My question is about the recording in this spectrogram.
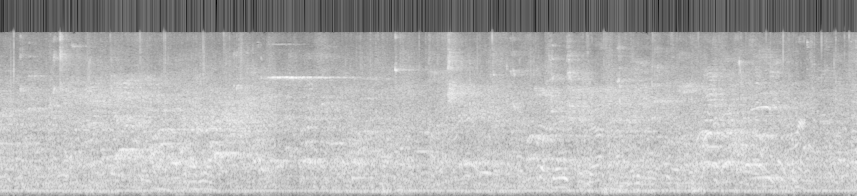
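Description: Futsal ball being kicked and bouncing on a hardwood sports-hall floor, short sharp knocks scattered through a steady hubbub of players' and spectators' voices echoing in the hall.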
